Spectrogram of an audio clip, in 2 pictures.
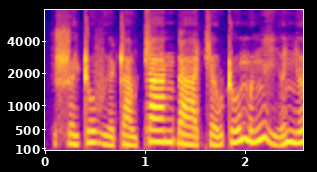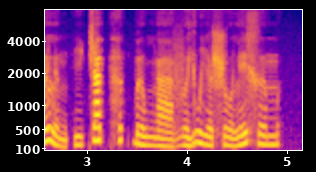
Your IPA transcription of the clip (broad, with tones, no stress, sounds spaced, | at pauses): ʂ ə˨˩ j ʈ o˧ v ɨ˨˩˨ ə̯ ʈ a˨˩ w c aː˧ ŋ ɗ aː˨˩ c ə˨˩˦ w ʈ o˧˥ m ə˧˥ ŋ ɣ i˨˩˦ ə̯ ɲ əː˧˥ l ə˨˩˨ ŋ ʔ i˨˩ c a˦˥ t̚ h ə˦˥ k̚ ɓ ə˧ w ŋ aː˨˩ v ə˨˩˦ j w i˨˩ ə̯ ʂ o˨˩ l e˧˥ x ə˧ m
